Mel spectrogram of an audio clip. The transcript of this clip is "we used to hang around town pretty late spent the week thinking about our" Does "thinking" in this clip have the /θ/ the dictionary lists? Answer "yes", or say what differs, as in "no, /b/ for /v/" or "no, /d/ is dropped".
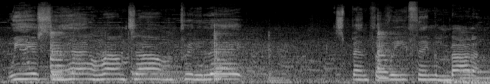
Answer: yes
